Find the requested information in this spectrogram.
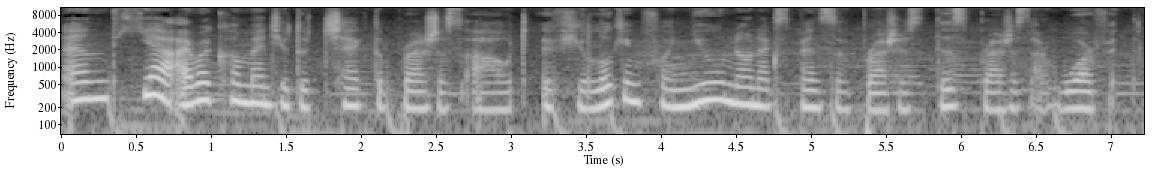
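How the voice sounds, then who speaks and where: A woman with a German accent talks at a medium pitch with hardly any pauses. Noticeable background noise is present. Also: ordinary pitch variation, moderate pace. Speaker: beauty vlogger. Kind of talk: tutorial.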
